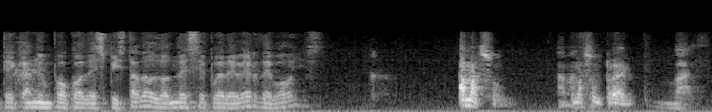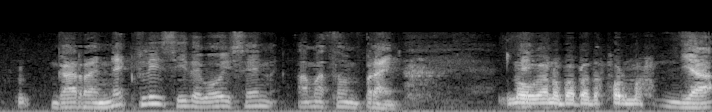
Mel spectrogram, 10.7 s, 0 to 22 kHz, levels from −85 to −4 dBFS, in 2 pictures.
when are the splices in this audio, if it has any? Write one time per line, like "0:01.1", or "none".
none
